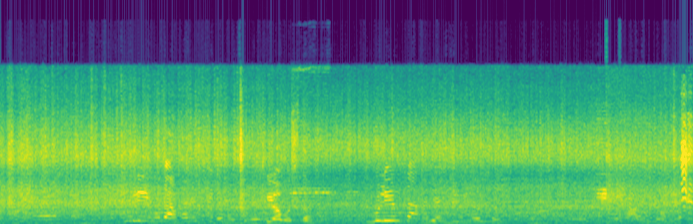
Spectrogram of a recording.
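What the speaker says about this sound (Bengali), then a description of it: "আবার সঙ্গে বৃষ্টি শুরু হয়ে গেল।" Steady rain falls over a busy street market in Shantipur, a broad wash of hiss that runs the whole time beneath frequent nearby voices and passing chatter.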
